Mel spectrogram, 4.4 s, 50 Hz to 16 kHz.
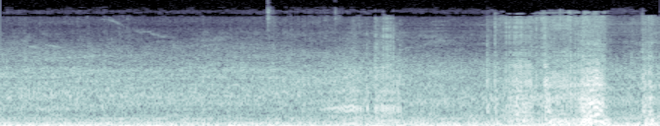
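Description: Cummins X15 605 diesel idling steadily in a Peterbilt 389, a low even rumble heard from inside the cab.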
